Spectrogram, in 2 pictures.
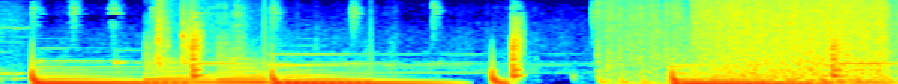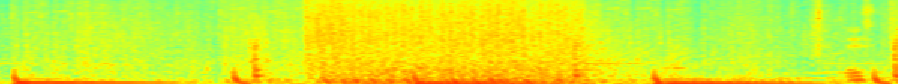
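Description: Grease gun fire in a Roblox shooter: dense bursts of automatic gunfire fill most of the clip after a short pause, loud and close, with a voice talking in places.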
